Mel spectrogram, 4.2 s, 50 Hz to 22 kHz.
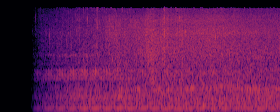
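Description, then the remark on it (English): Strong northwesterly wind and rolling waves with white caps in the Tasman Sea, southwest of Lord Howe Island, fade in after a brief silence, then hold steady and loud, with a constant low mechanical drone like a ship's engine beneath the broad rush. “It's Wednesday, the 7th of October, 1936, and in the vast Tasman Sea, southwest of Lord Howe Island, a strong northwesterly wind whips up waves and white caps.”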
